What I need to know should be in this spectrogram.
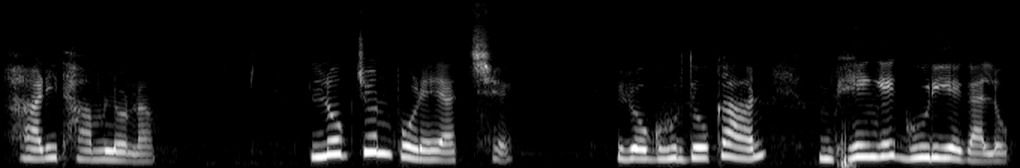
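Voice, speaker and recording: A woman's voice: on the high side, expressive, slow pace, a little mellow, no echo, muffled recording. A woman narrating a scripted cartoon story as storyteller.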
